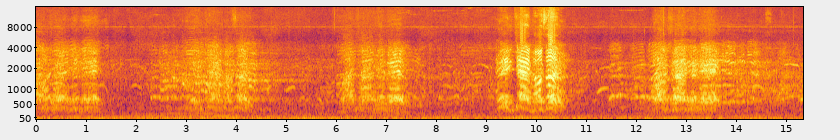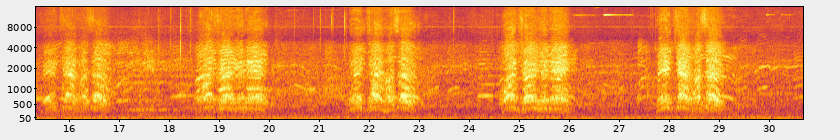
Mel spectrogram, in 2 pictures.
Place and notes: Zhong Xiao West Road, Taipei City - No-nuke Movement
No-nuke Movement occupy Zhong Xiao W. Rd.
Sony PCM D50+ Soundman OKM II
統一元氣館 Zhongzheng District, Taipei City, Taiwan, 27 April 2014, 16:17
